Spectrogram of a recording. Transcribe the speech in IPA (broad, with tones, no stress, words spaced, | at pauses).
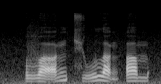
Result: va̰ː˧˥ŋt͡ɕu˨˦ la̰˧˨ŋʔa˧m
